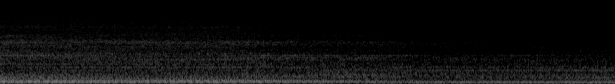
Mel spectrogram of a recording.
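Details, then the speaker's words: GE Hydrowave washer after washer motor replacement (not-spinning fault): quick drain and spin gives steady low even thrum easing slightly, no grinding, scraping or knocking; normal spin. "Now I'm going to put it in for a quick drain and spin so you can see the machine is working beautifully."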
